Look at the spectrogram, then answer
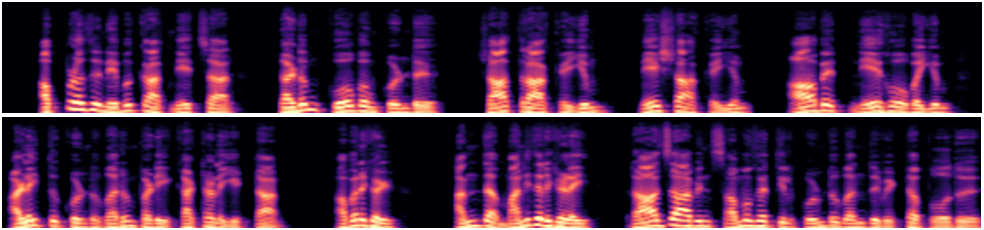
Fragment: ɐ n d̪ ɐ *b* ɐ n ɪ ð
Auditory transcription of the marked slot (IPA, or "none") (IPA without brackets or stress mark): m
